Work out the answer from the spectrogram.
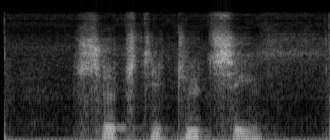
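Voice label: "substitutie", Dutch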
